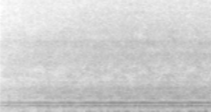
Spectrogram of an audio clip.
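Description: A hairdryer warms contact adhesive on boat headlining inside a sailboat forepeak, giving a continuous close whooshing blow with a faint steady whine and no speech.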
